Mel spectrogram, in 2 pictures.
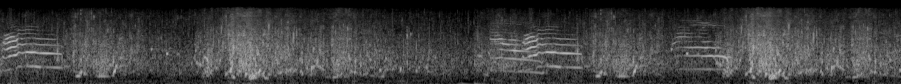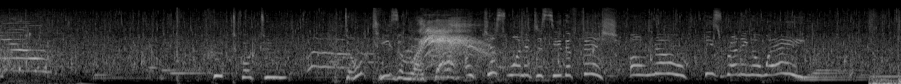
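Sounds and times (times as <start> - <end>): cat meowing: 0.0 - 0.7, 4.8 - 5.9, 6.7 - 7.4, 8.9 - 9.6, 12.1 - 14.0
water splashing and trickling: 0.0 - 18.0.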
